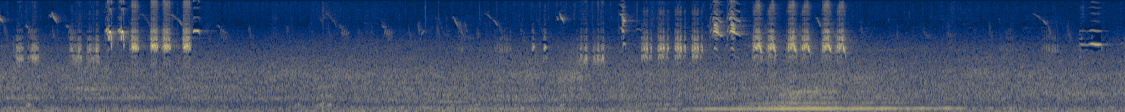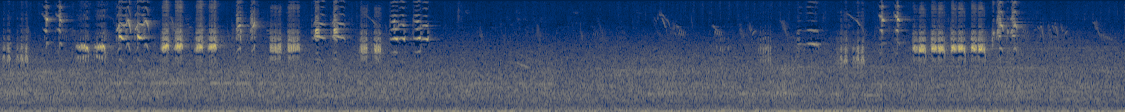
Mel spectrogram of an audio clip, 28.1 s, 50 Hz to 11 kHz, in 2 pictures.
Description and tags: Omsk Victory park 10 1
Athmosphere in the Victory park, Russia, Omsk. Slightly into the interior of the park, lake wetland. Loud sound of bird. Hear noise of cars from nearby highway.
XY-stereo.
Russia, noise, athmosphere, lake-wetland, Omsk, victory-park, bird, park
